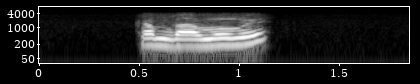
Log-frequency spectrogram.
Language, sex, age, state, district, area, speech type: Hindi, male, 45-60, Uttar Pradesh, Sitapur, rural, conversation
